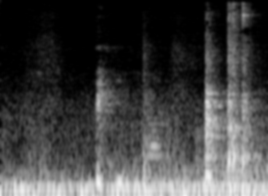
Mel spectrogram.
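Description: Faint light clicks and knocks of a scooter's plastic side body panel being handled, over a low steady background rumble.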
